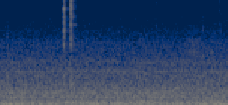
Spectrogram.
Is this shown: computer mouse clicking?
yes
